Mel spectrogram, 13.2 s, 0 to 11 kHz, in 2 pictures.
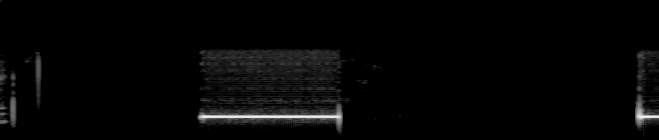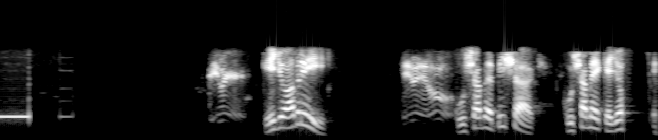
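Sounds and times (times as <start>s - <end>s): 
telephone dial tone after a dropped call: 2.0s - 3.4s, 6.4s - 7.3s
speech: 9.2s - 10.0s, 11.2s - 13.1s.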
